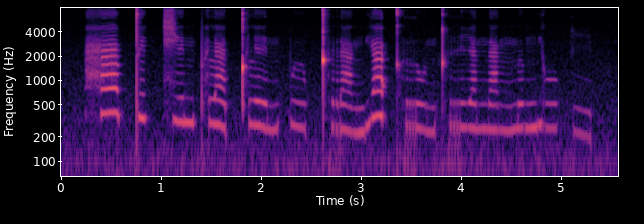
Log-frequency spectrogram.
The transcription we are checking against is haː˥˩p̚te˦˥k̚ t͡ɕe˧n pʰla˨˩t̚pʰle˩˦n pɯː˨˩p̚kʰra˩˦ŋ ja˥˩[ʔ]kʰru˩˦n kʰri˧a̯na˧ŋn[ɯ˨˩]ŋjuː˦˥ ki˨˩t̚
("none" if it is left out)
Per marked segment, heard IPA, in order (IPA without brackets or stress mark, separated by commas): ʔ, ɯ˦˥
